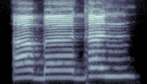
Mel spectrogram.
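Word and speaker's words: أبدًا: Hamza fatha, ba fatha ba, aba, dal kasratain, sorry, dal fathatain, dan, abadan.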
